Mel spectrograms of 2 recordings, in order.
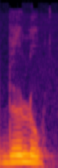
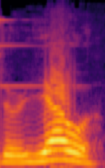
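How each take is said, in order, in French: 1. Cela se dit avec la voyelle du français standard. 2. Cela se dit avec une triphtongue gallo. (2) "et puis de liao pour"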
